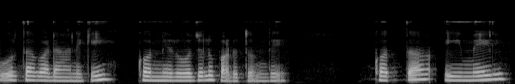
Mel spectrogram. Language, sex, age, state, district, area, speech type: Telugu, female, 30-45, Andhra Pradesh, Anantapur, urban, spontaneous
